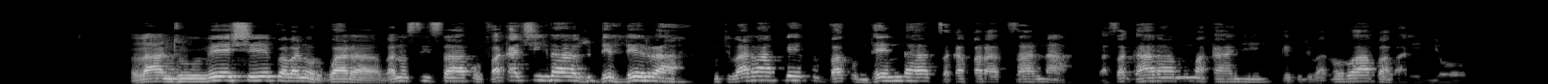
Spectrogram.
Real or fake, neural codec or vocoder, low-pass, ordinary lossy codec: real; none; 7.2 kHz; MP3, 32 kbps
